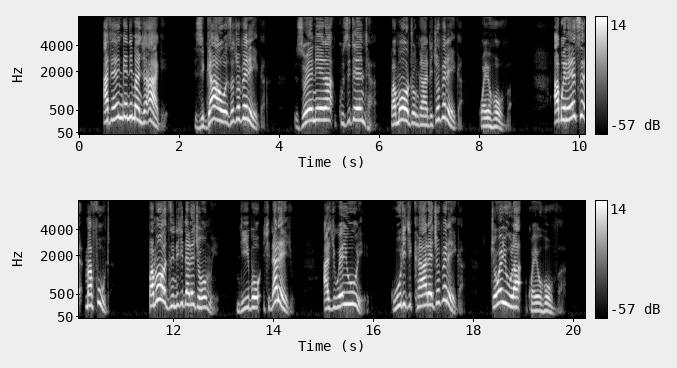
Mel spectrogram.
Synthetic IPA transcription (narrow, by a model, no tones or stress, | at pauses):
at̬ɛŋɡɛndimand͡ʒaakɛ | ziɡawɔzat͡ʃɔpɛɾɛka | zɔjɛnɛɾakuzit̬ɛntʰa̰ | pamɔtɔŋɡat̬it͡ʃɔpɛɾɛka | kwajɛɦɔ̰ːva | aɓwɛɾɛt͡sɛmafutḁ | pamɔd͡zindit͡ʃiɗalɛt͡ʃɔmwɛ̰ | ndip̬ɔt͡ʃiɗalɛt͡ʃɔ̥ | at͡ʃiwɛjulɛ̰ | kutit͡ʃikʰalɛt͡ʃɔpɛɾɛka̰ | t͡ʃɔwɛjulakwajɛɦɔːva̰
